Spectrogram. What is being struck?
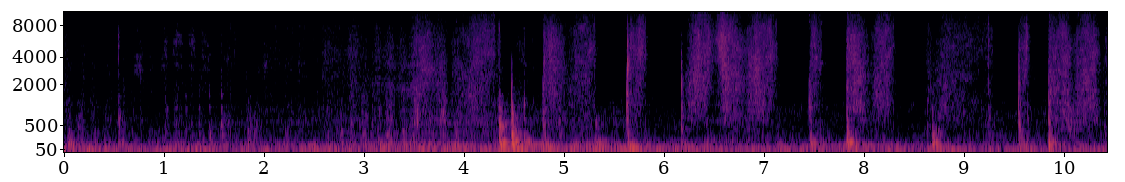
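Leather boot shaft.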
